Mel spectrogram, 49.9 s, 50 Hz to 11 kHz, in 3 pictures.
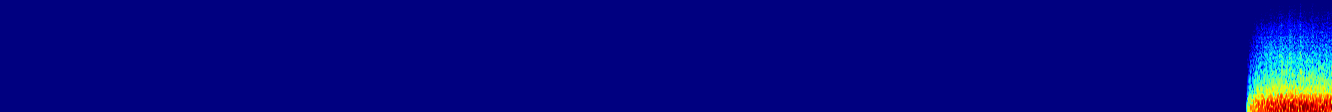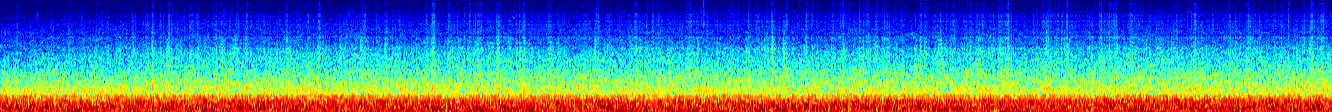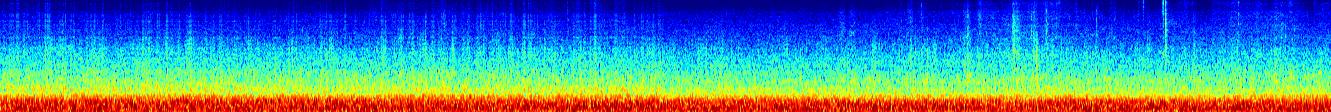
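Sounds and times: airliner cabin engine noise: 15.6s - 49.9s.

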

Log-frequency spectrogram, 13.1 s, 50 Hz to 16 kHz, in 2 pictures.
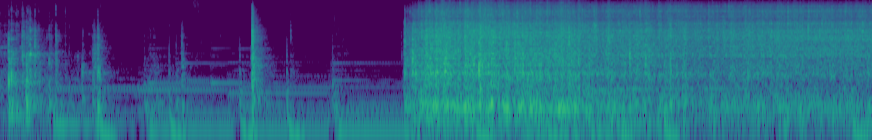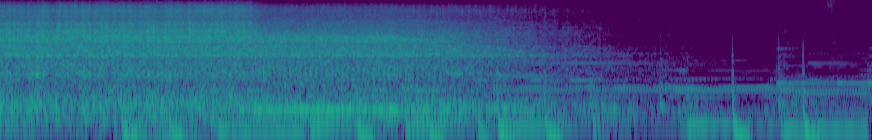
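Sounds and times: crumbs whirling in plastic bowl: 3.0s - 11.0s
food processor motor whirring: 3.0s - 11.5s.

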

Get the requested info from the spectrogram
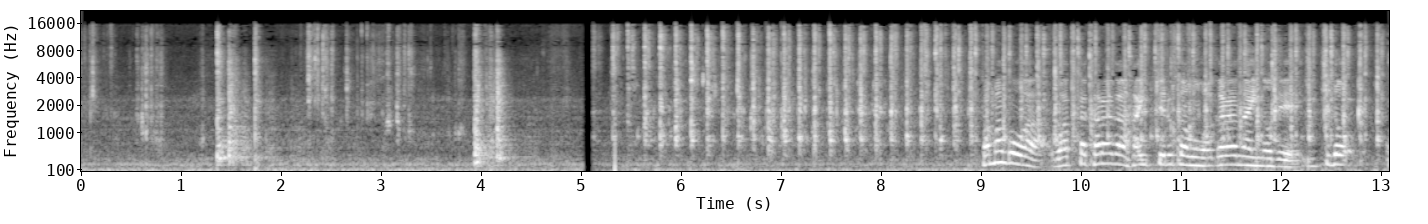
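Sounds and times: whisk clicking in metal bowl: 5.2s - 13.0s.

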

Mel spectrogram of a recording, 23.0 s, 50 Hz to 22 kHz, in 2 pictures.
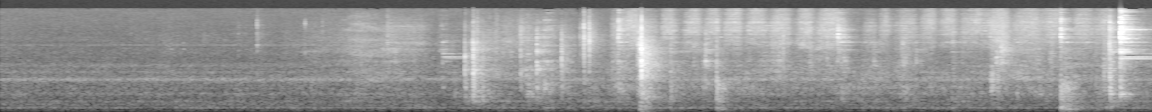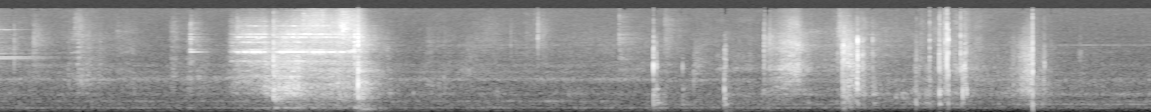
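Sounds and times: rustling scrape: 19.2s - 20.1s.

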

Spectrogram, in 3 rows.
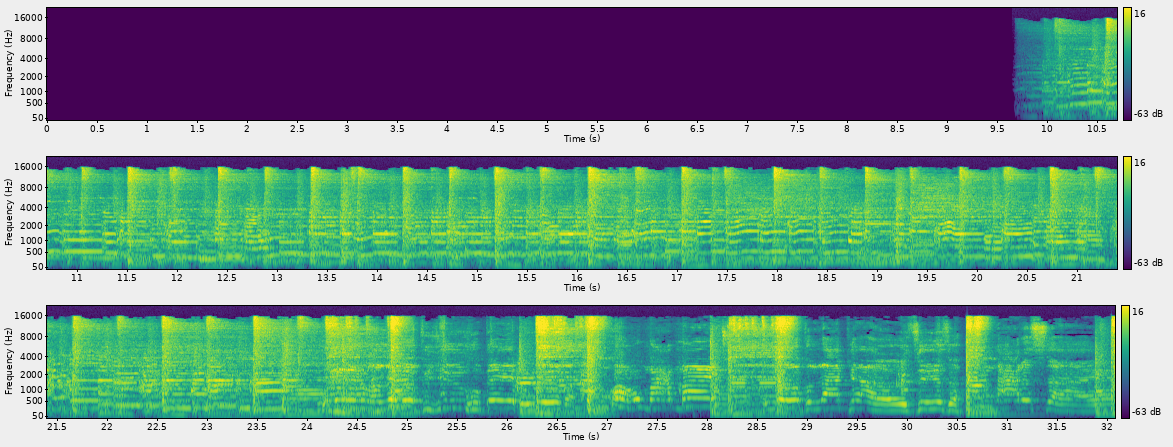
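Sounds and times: blues band playing: 9.7s - 32.0s
harmonica lead: 9.8s - 27.1s.

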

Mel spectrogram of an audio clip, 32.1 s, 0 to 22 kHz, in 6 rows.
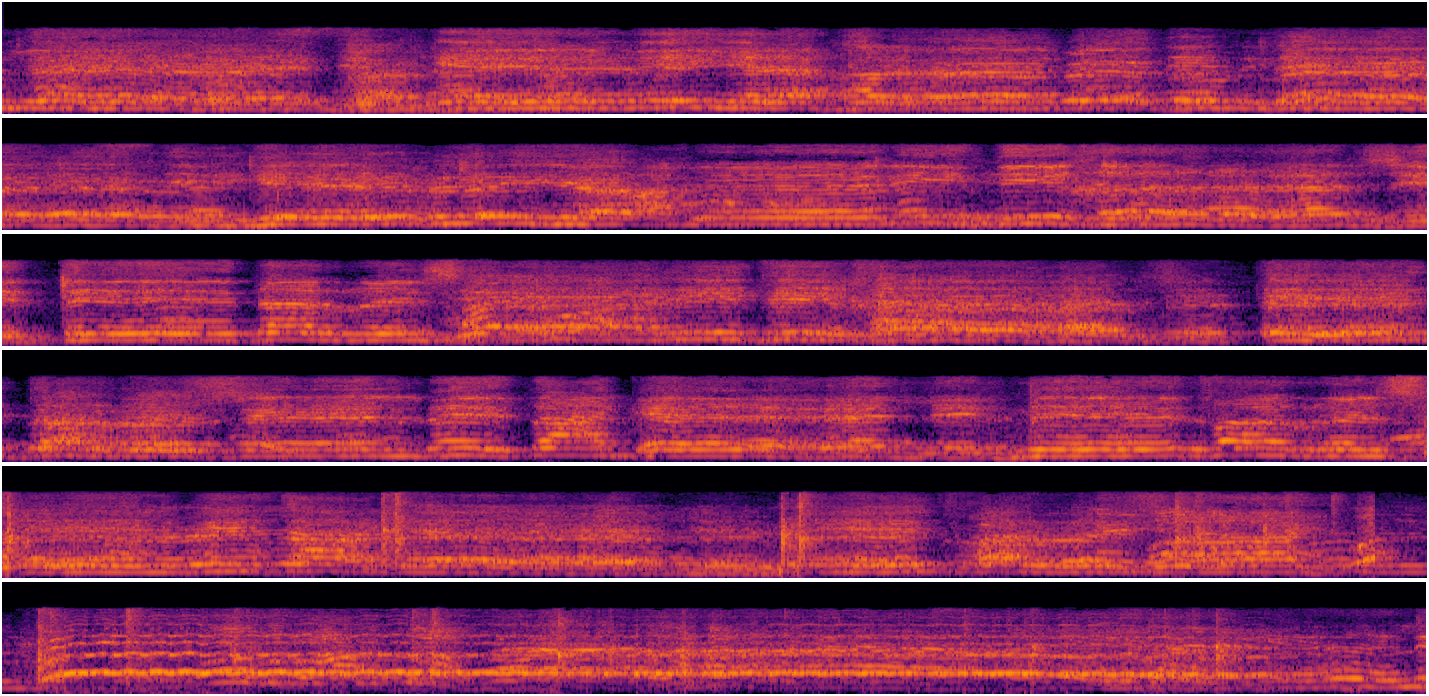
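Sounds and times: group singing in unison: 0.0s - 26.9s
hand claps: 21.3s - 21.6s, 22.7s - 23.1s, 24.2s - 24.6s, 25.7s - 27.6s, 28.2s - 29.5s, 30.3s - 31.5s.

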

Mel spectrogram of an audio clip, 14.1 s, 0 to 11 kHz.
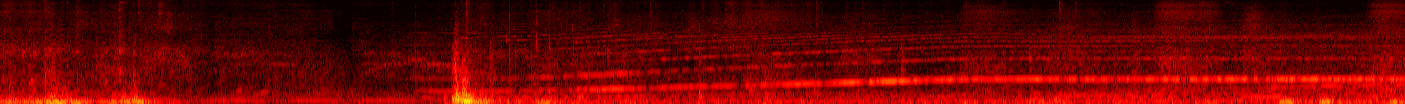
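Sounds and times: low running rumble: 0.0s - 14.0s
train motors whining: 3.6s - 14.0s
train starting thump: 4.4s - 5.9s.

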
